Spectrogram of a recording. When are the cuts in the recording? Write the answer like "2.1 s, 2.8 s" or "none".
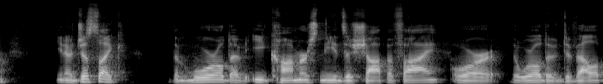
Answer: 4.5 s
